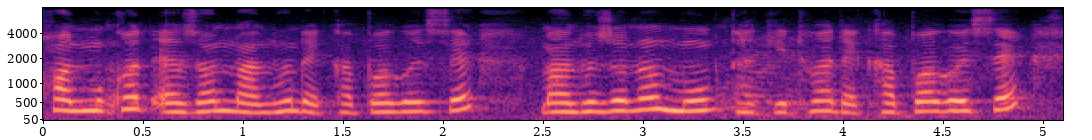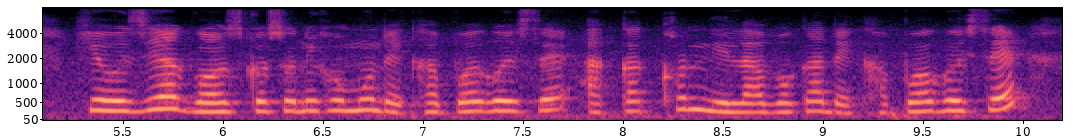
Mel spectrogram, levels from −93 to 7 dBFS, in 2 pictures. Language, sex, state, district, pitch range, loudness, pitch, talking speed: Assamese, female, Assam, Sonitpur, 235-275 Hz, -17 LUFS, 255 Hz, 155 wpm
